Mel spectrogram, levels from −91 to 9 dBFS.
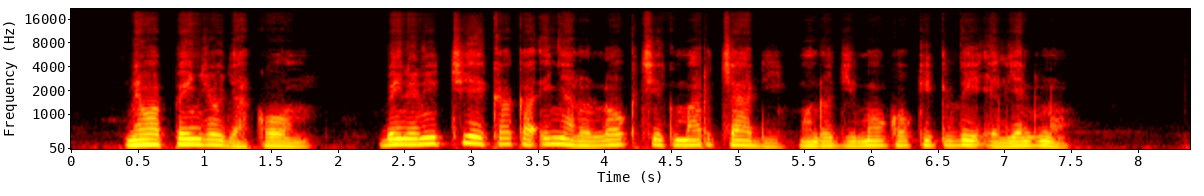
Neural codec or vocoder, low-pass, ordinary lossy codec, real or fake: codec, 44.1 kHz, 7.8 kbps, Pupu-Codec; 19.8 kHz; none; fake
